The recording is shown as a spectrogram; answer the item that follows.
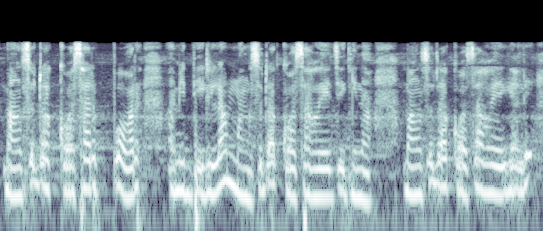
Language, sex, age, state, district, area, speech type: Bengali, female, 60+, West Bengal, Paschim Medinipur, rural, spontaneous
